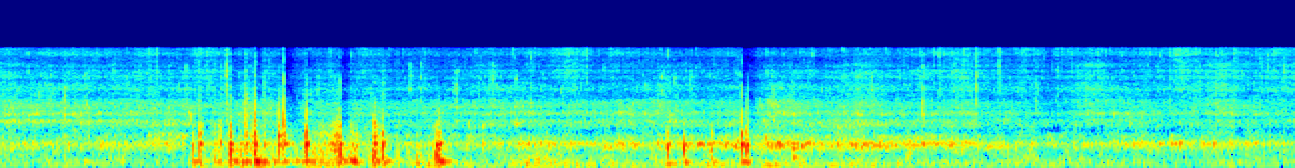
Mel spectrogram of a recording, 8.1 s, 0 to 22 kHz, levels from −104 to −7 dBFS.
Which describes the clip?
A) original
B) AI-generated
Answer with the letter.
B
